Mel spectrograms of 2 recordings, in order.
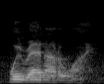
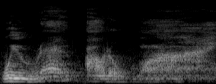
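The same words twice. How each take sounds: First: It is said as a plain neutral request. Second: It is said in a pushy, demanding tone.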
